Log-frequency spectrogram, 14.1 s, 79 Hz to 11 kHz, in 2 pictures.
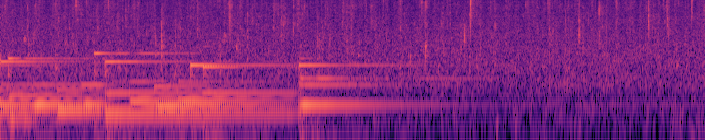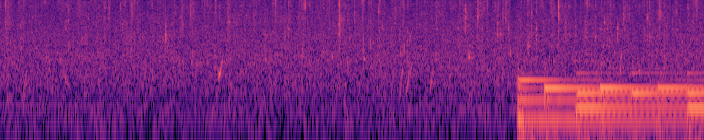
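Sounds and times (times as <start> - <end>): light rain hiss: 0.0 - 14.0
raindrop ticks: 0.0 - 14.0.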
